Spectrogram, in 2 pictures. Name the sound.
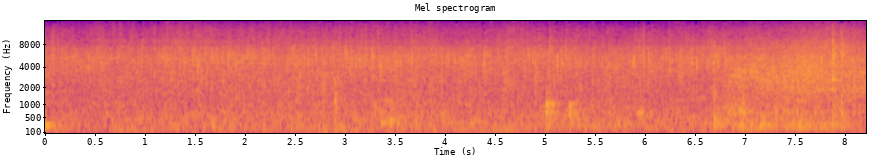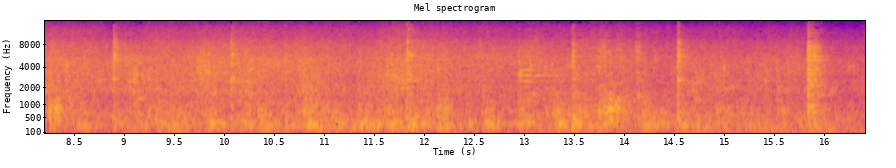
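fish roe frying with turmeric in a pan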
